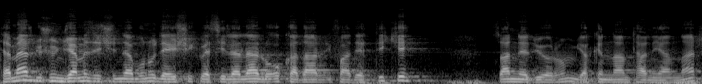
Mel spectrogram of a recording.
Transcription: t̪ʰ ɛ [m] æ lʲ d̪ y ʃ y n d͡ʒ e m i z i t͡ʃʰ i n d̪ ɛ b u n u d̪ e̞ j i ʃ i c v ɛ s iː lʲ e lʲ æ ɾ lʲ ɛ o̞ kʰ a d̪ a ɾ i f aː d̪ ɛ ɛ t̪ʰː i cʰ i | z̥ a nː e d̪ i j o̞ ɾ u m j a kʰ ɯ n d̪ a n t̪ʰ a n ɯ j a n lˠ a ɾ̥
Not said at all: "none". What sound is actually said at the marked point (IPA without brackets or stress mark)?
m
